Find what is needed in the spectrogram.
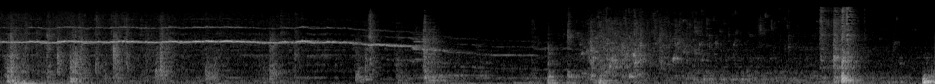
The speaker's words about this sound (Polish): I wyłączę wodę. Niech trochę ostygnie.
